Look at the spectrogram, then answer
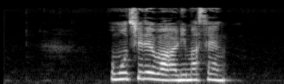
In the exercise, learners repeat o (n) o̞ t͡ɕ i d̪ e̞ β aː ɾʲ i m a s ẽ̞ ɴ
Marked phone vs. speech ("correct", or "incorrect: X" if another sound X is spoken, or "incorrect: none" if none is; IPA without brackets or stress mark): incorrect: m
